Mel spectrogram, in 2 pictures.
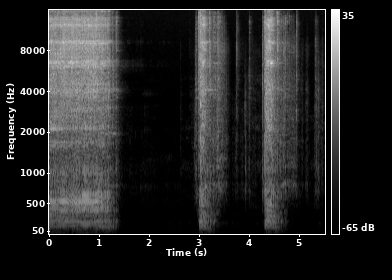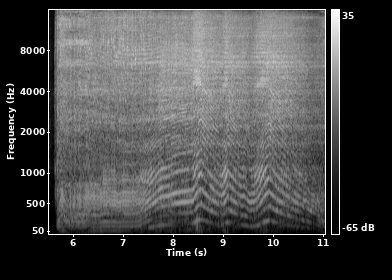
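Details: Echo chainsaw hybrid, 93cc top end on 60cc chassis with newer-seal 620 carb: cuts out, restarts, pitch hunts up and down; erratic surging, owner suspects air leak, possibly thin rotted crankcase, pressure-vacuum test planned.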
